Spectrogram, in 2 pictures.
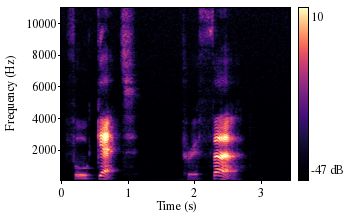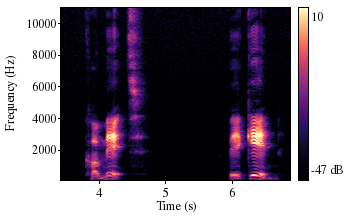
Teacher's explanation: the last syllable is the one that is stressed and that's the one that we're going to pronounce louder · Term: the stressed syllable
